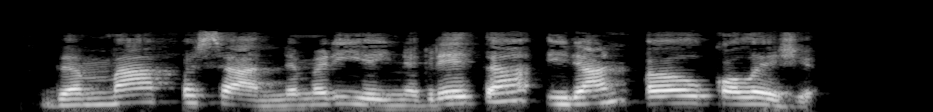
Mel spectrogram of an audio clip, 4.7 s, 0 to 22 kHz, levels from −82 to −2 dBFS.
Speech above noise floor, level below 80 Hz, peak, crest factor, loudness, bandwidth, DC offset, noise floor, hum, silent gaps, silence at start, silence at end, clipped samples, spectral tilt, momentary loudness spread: 73 dB; -56 dBFS; -2 dBFS; 14 dB; -16 LUFS; 8 kHz; under 0.1%; -89 dBFS; none; none; 0.25 s; 0.6 s; under 0.1%; -3.5 dB/octave; 7 LU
